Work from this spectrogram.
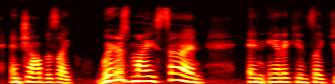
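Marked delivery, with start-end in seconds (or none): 1.0-2.0 slow, loud, high demand; raised-voice, drawn-out acted retort; Jabba. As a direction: drag out the demand in mock outrage. Jabba demands his son back.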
